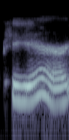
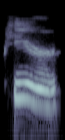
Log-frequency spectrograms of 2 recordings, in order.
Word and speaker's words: Pierre: By the way, if you put Pierre, but you pronounce it Pierre, you're not from South Dakota because we pronounced it Pierre.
